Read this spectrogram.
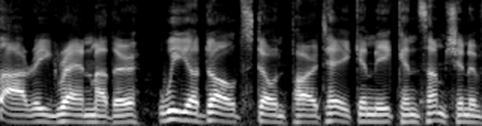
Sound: laughing

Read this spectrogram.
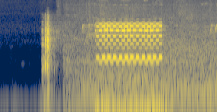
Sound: phone rings

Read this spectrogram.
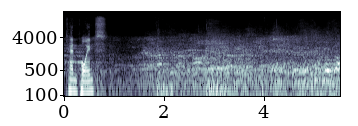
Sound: people talking in the crowd

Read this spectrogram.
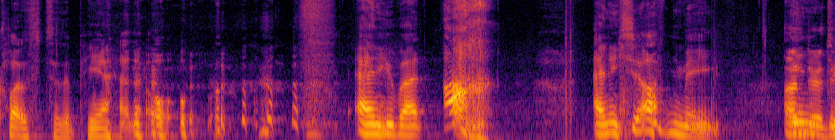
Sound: laughs

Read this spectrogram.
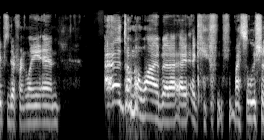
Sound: laughs

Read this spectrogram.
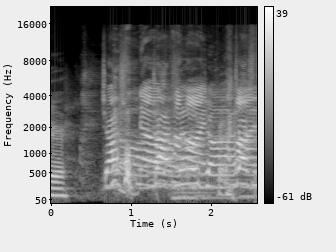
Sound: all laughing

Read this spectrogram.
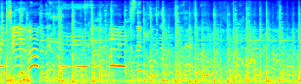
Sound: speaking in foreign language

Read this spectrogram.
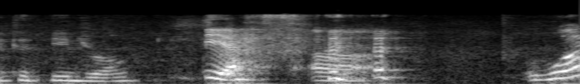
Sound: laughter

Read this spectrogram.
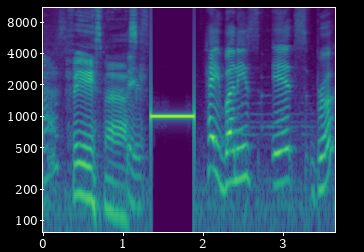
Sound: beep

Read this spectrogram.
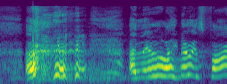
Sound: laughs

